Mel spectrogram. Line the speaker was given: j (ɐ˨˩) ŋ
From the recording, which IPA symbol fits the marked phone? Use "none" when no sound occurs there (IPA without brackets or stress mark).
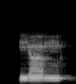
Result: ɐ˨˩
